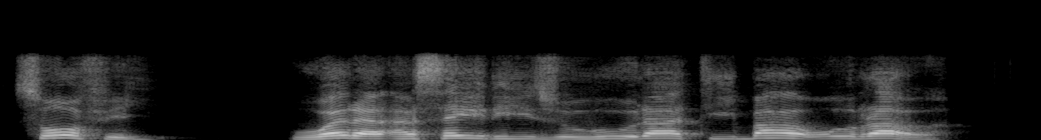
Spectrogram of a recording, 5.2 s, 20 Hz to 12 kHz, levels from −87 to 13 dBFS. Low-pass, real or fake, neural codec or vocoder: 7.2 kHz; fake; codec, 16 kHz, 0.8 kbps, ZipCodec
